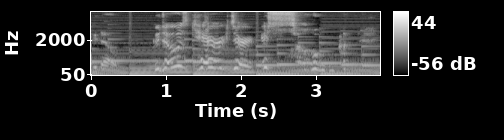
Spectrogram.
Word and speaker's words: Godot: Godot's you pronounce his name Godot.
